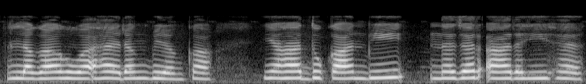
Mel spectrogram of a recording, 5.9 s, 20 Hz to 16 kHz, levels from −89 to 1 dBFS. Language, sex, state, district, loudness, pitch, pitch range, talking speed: Hindi, female, Chhattisgarh, Raipur, -14 LUFS, 275 Hz, 270-285 Hz, 135 wpm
